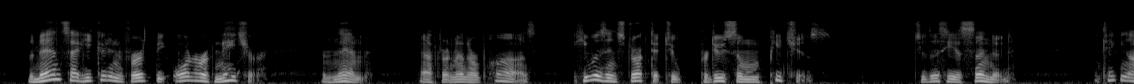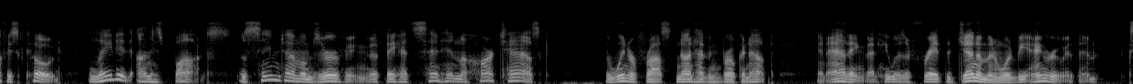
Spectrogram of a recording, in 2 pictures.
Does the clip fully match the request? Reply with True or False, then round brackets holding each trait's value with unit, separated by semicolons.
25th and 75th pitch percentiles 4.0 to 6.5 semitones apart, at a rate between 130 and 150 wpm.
False (5.6 semitones; 185 wpm)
